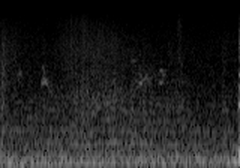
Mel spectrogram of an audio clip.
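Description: Faint outdoor background in a pause between words: a steady low hiss with a faint insect buzz.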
